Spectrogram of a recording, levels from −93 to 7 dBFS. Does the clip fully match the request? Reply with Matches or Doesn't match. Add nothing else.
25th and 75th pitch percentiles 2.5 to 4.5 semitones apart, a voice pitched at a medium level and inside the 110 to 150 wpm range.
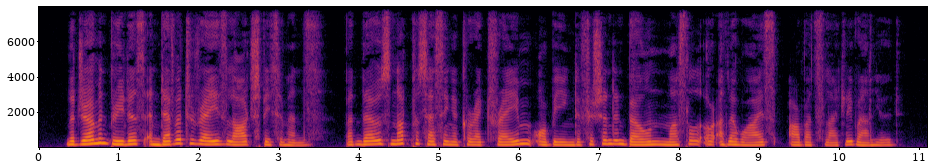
Matches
